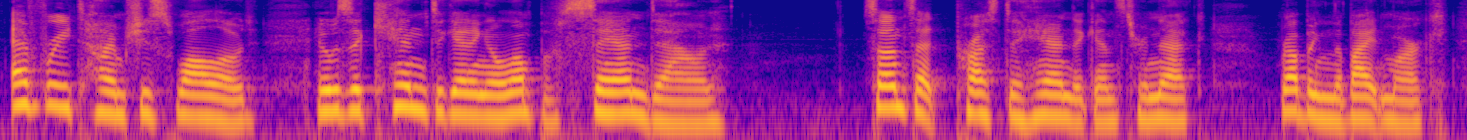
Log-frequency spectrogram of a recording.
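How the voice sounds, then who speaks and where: A woman's voice: medium pitch, normal speed, darkish tone, no room sound, clean studio sound. A woman narrating fan fiction in a dramatic storytelling style.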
